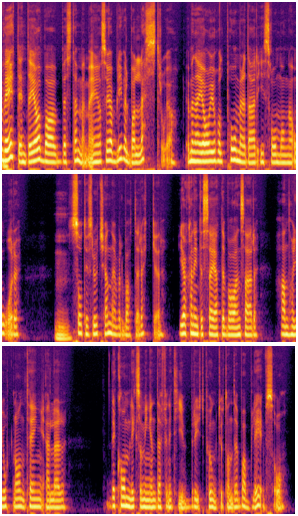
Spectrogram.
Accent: Boden, Norrbotten County, Sweden; när jag var liten och bodde i Boden

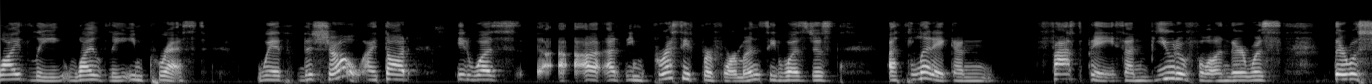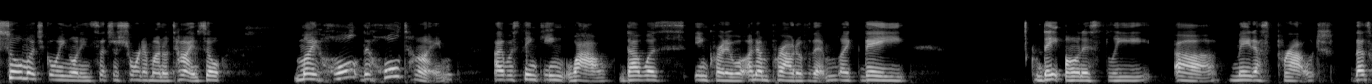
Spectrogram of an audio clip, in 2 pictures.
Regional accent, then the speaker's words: Colombia; now in United States; I was born and raised in Colombia

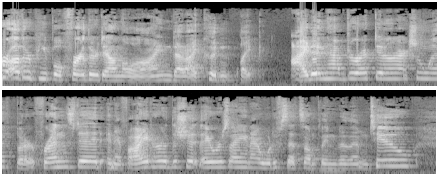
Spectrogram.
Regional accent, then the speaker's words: the South, United States; I grew up in the South.

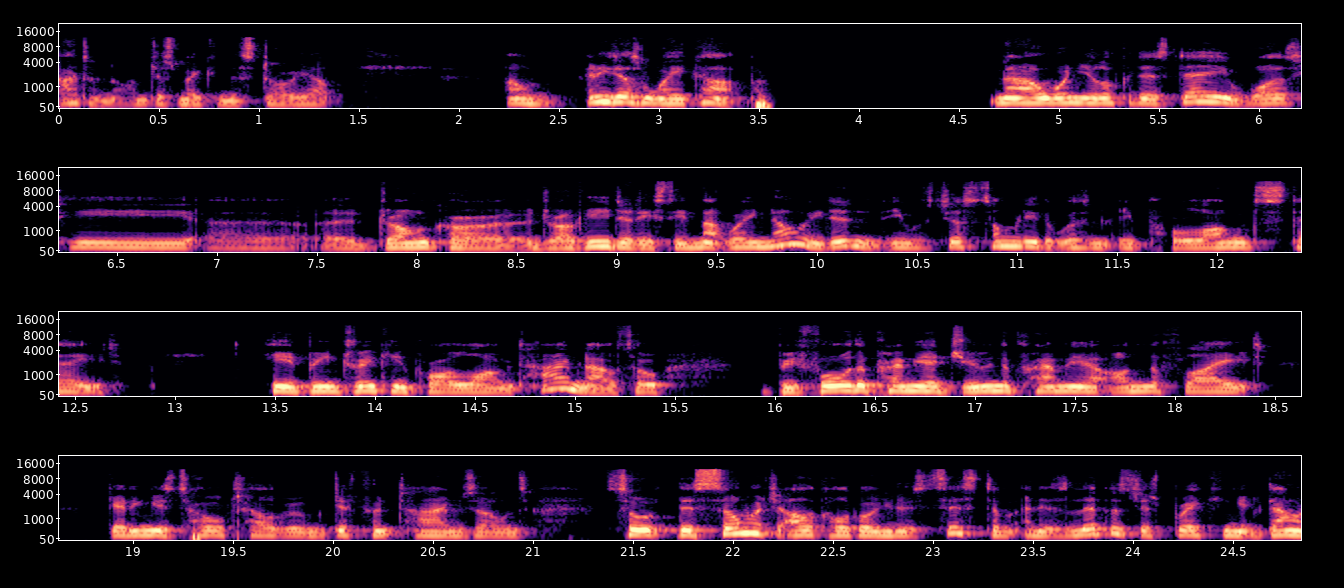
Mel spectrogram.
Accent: England, United Kingdom; I am English

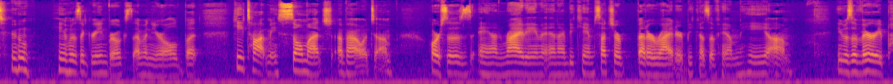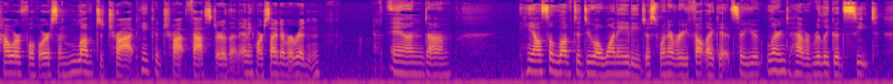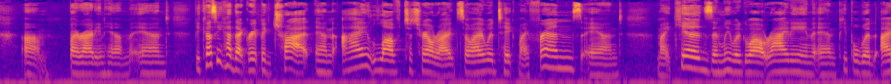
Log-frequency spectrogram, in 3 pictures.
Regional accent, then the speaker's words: Motley, Minnesota, United States; I'm from Motley, Minnesota, which is in north central Minnesota

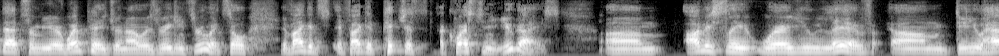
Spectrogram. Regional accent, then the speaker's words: Victoria, British Columbia, Canada; moved away as an adult; now in Dauphin, Canada; I'm a registered nurse. And I grew up on the West Coast. So I, Victoria, Vancouver Island off of, off in the, if you know the West Coast of Victoria or BC. Mm-hmm. So I grew up in the 70s.

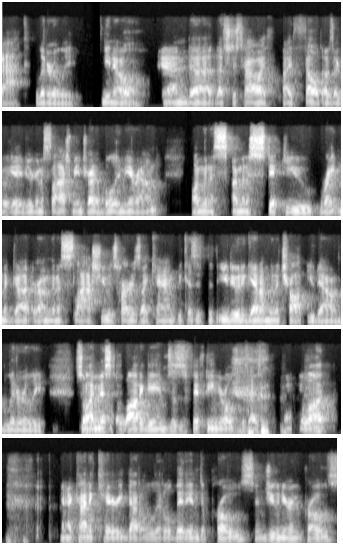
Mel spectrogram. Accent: Southern Alberta, Canada; moved away; also born or lived in Calgary / Lethbridge / Chicago; I grew up in Southern Alberta

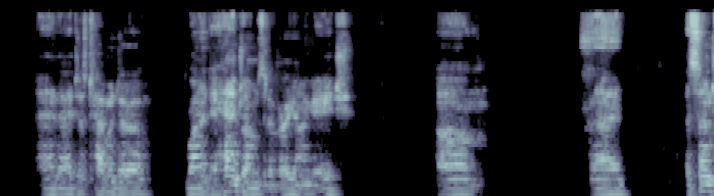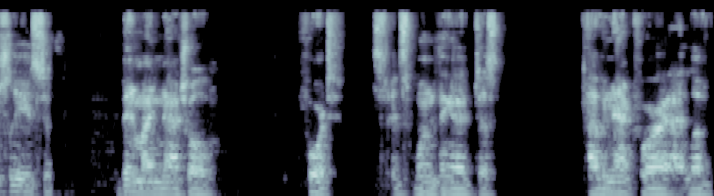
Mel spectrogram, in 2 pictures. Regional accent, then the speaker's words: California, United States; moved away; I'm from California originally, so it was a lot more available and diverse.

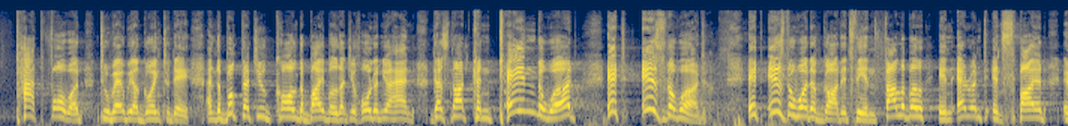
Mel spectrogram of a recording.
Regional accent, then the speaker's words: Kolkata, West Bengal, India; moved away; also born or lived in Nebraska; I was born and raised in Calcutta, India, raised by missionaries Mark and Huldah Bantain.

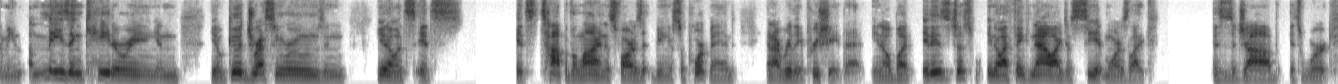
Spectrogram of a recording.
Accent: New Jersey, United States; growing up around Jersey

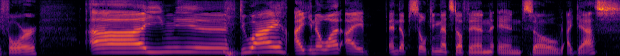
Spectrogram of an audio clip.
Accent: Saint Paul, Minnesota, United States; I grew up in Saint Paul, so not a small town

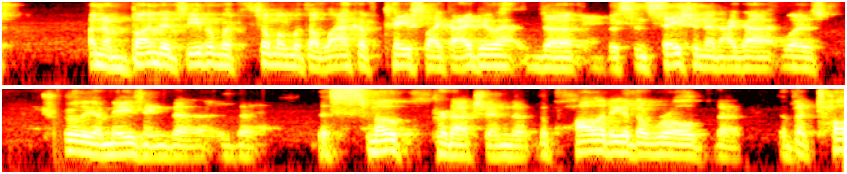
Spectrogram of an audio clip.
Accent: Los Angeles, California, United States; now in Palm Coast, United States; growing up in Los Angeles

